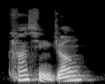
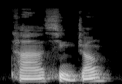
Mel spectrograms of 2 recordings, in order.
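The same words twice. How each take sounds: First: 他姓张 said as a question, pitch rising high at 张; questioning rise on 他姓张; rising question tune. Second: 他姓张 said as a statement, slow, falling at 张; falling statement tune. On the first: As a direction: lift 张 up sharply like asking. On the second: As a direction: let 张 drop flatly, stating a fact. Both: Shown as a demonstration. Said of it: "listen to me carefully and distinguish the intonations".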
